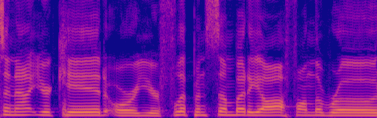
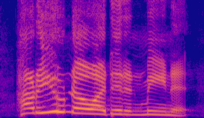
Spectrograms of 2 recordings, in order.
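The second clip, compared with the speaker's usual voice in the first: high loud indignant retort; angry kid; 9 semitones higher, 10 dB louder than usual. Retold or imitated. Kid defending a forced apology to parent, loud and indignant. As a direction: fire it back, offended. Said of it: "'Cause you're angry when you say it".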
